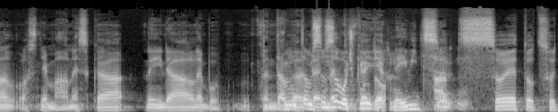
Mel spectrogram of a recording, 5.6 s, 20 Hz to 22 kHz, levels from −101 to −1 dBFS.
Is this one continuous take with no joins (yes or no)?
no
